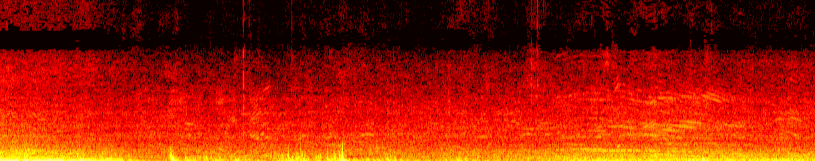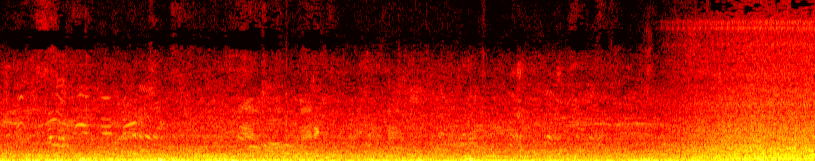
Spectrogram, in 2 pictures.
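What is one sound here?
A crowd murmurs outdoors in a busy square.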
